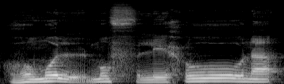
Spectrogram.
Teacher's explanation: اس میں واو مدہ ہے ہا میں، اس لیے اس کو بھی ایک الف کے برابر کھینچ کر پڑھیں گے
